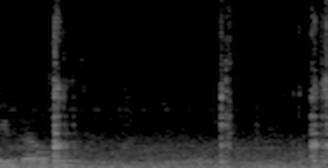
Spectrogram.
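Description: Poker chips clicking together: two sharp clicks, the first about half a second in and the second about a second later.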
